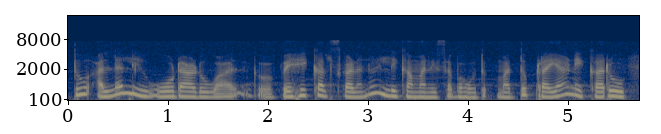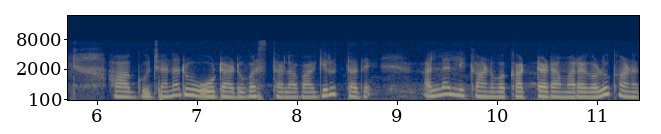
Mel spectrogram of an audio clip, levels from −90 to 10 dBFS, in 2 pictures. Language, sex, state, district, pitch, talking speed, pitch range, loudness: Kannada, female, Karnataka, Shimoga, 210 Hz, 95 wpm, 200-245 Hz, -32 LUFS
